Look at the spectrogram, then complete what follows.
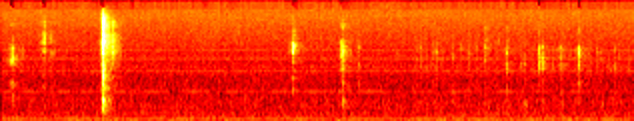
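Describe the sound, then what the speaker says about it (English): A computer keyboard gives a few sparse, quiet key clicks over a faint steady hum, with short gaps between presses. "this time I'll type it right"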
